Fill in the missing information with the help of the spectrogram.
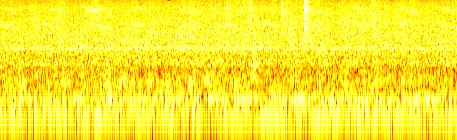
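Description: Steady low mechanical hum of running kitchen equipment, even in level throughout.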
